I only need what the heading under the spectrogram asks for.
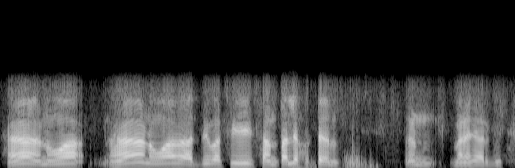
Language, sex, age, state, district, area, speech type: Santali, male, 30-45, West Bengal, Birbhum, rural, conversation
